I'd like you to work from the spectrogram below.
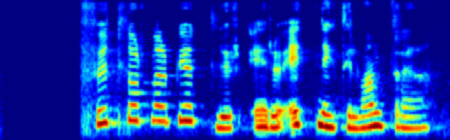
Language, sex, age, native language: Icelandic, female, 20-29, Icelandic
